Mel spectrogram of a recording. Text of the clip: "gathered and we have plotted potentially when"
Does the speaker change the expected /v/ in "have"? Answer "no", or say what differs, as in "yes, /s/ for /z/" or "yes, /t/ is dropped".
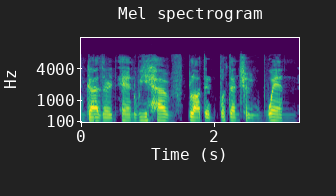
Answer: no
